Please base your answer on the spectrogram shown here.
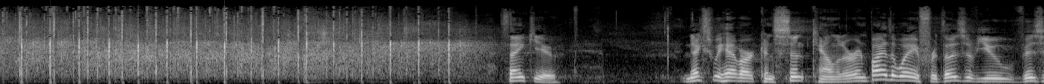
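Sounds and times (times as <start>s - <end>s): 
applause from a small group of council members: 0.0s - 4.9s
speech: 5.1s - 5.7s, 6.8s - 10.4s.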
